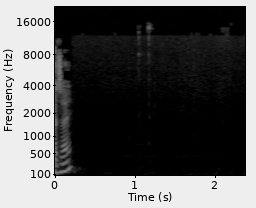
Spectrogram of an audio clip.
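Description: A man's last spoken word, then quiet room tone with a faint steady hum and two faint clicks about a second in.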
